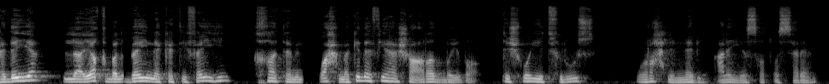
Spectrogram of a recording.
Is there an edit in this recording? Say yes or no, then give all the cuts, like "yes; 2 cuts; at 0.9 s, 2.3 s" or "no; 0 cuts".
yes; 3 cuts; at 1.2 s, 3.0 s, 5.0 s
